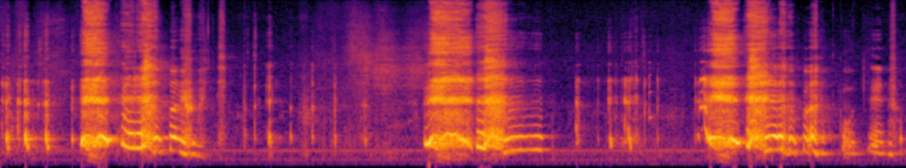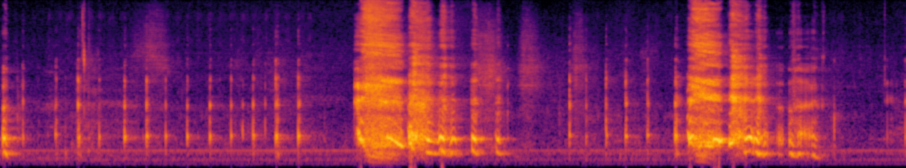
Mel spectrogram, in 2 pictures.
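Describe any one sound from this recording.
An elderly woman speaks in short bursts, close by.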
